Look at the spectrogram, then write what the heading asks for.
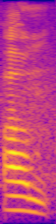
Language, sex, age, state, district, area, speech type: Tamil, male, 30-45, Tamil Nadu, Krishnagiri, rural, read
